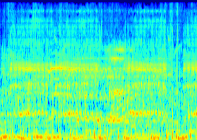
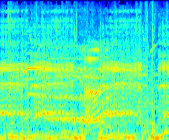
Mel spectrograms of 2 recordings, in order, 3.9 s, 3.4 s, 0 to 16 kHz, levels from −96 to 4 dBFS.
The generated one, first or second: first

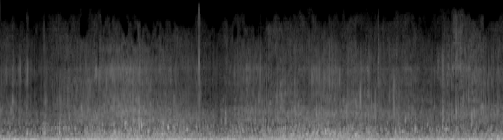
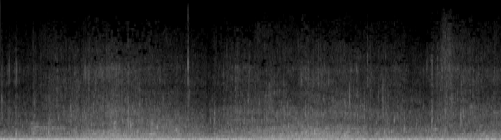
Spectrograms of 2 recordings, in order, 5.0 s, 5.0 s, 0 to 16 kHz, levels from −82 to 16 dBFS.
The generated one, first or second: first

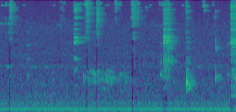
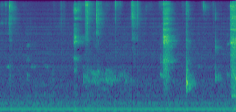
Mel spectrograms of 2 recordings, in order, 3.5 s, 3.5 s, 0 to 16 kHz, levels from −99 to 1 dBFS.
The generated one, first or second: second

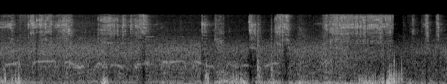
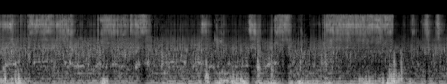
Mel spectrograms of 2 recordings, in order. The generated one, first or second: second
